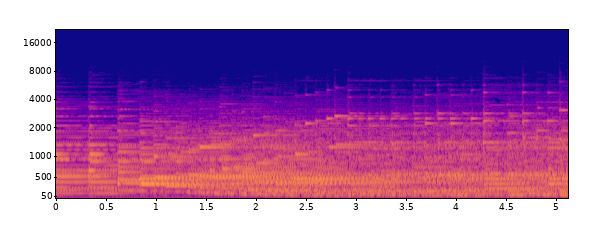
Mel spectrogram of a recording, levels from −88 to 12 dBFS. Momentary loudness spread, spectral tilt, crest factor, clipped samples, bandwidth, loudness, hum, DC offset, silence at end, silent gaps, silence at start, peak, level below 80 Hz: 4 LU; -8.5 dB/octave; 12 dB; under 0.1%; 6.6 kHz; -19 LUFS; none; 0.3%; 0 s; none; 0 s; -6 dBFS; -42 dBFS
